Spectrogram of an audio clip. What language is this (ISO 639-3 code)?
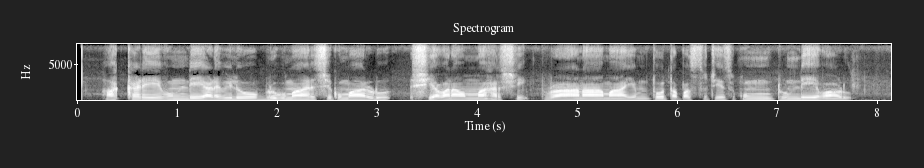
tel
